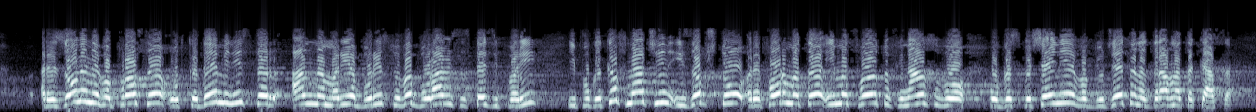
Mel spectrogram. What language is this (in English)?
Bulgarian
